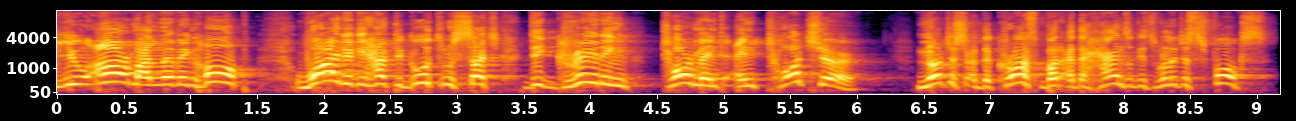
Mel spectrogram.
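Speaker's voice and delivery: loud, high, impassioned sermon; full force preaching. Acted. Preacher to his congregation, shouting with fervor. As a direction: lift the room with rising fervor.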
